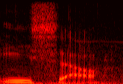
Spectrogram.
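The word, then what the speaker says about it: Ixchel: a Mayan background and they said she said ISA ISA so this goddess is a goddess of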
